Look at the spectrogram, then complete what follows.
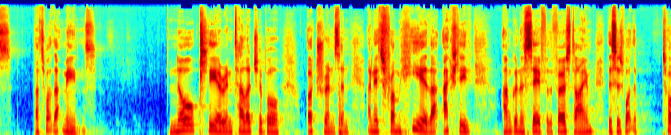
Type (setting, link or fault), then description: setting, large echoing room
